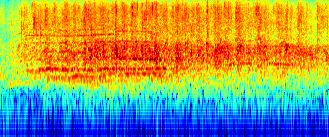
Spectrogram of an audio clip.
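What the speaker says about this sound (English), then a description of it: "please give a nice round of applause for our Student Council Vice President, Emily Rinaldi." A school audience at a student pageant claps steadily for a student council officer, a dense, even wash of applause that swells and holds for a few seconds, with no talk.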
